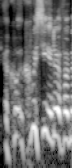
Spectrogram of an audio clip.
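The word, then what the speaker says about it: Kwesi Adofo-Mensah: Quisi Adofo? – Oh, yeah. That's right. Quisi Adofo Mensa.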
